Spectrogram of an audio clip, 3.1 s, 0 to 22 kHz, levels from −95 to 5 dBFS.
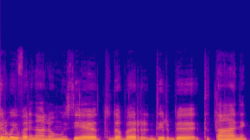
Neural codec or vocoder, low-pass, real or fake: none; 14.4 kHz; real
